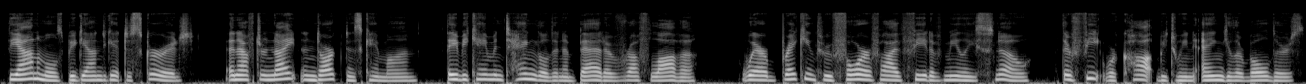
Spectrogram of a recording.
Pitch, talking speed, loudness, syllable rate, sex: 200 Hz, 180 wpm, -19 LUFS, 5.2 syllables/s, female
